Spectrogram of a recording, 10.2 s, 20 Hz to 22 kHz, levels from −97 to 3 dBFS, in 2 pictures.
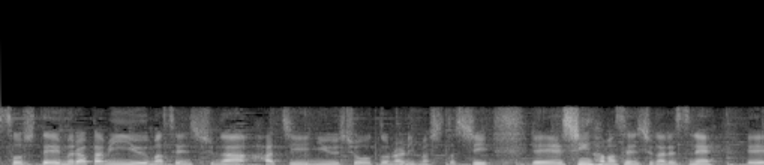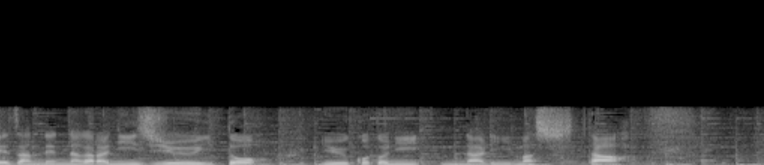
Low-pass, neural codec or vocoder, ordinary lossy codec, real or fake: none; none; none; real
